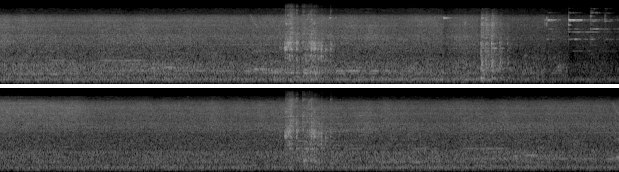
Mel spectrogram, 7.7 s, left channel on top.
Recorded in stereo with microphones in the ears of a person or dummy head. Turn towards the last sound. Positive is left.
turn(degrees=10)  # may be behind; listen again after turning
